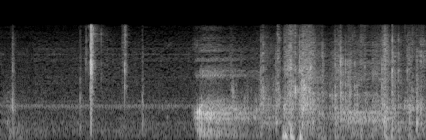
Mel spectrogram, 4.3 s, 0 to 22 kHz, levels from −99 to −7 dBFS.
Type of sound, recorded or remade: remade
